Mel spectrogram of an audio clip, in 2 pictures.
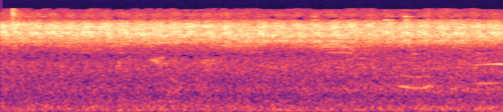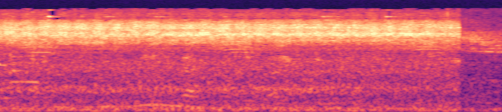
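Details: Noisy crickets in a dense, unbroken chorus: a steady, shimmering high trill that holds at the same level almost to the end, then cuts off abruptly. A low rumble runs underneath.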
